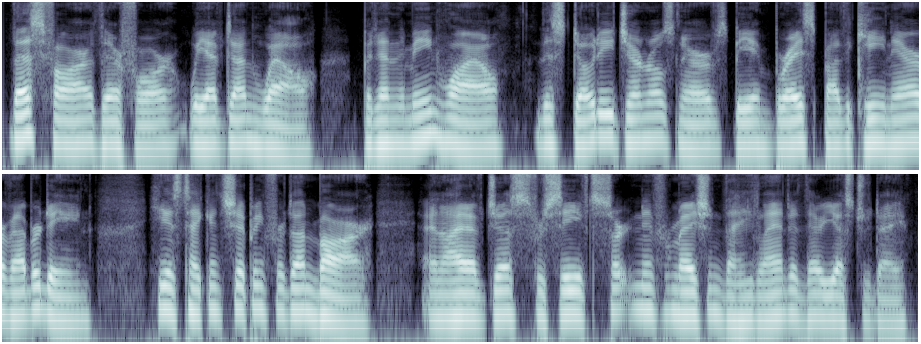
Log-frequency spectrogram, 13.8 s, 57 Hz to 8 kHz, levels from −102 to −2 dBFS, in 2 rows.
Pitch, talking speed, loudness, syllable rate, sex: 120 Hz, 180 wpm, -19 LUFS, 5.4 syllables/s, male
